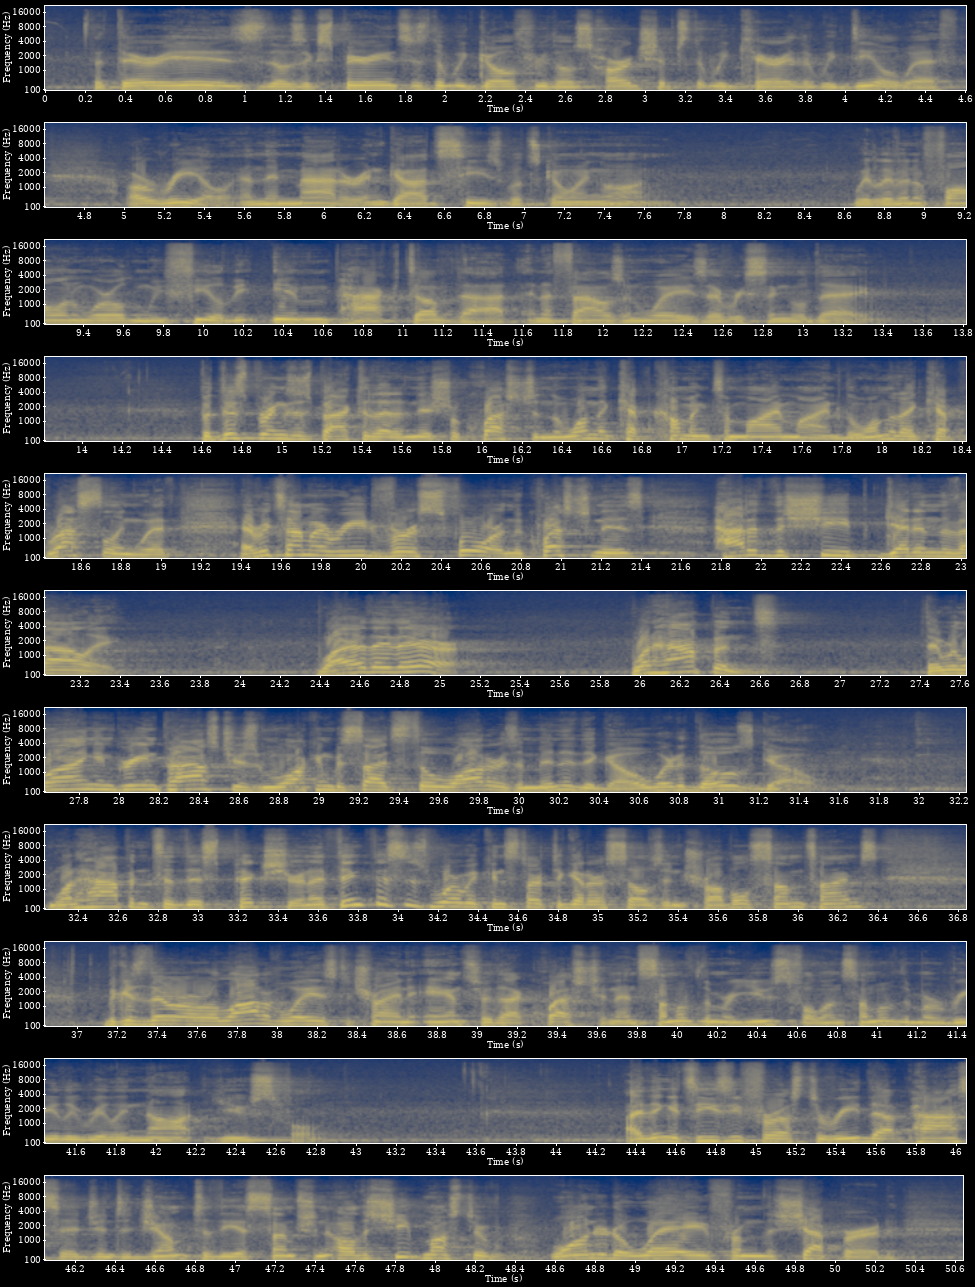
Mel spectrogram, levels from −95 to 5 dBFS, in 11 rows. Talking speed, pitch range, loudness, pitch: 225 wpm, 120-175 Hz, -19 LUFS, 145 Hz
